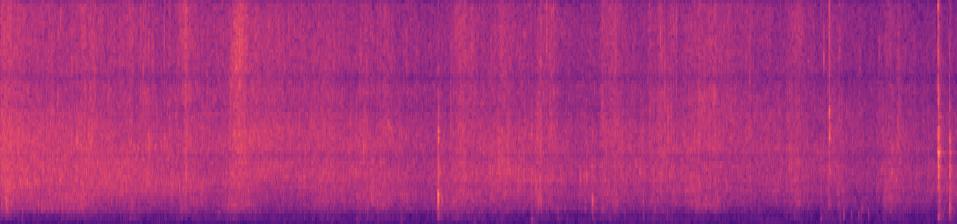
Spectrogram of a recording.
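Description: Chicken curry fries steadily in a pan, a dense, even sizzle that holds for the whole stretch, with a few sharp clicks and taps of a utensil against the pan.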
